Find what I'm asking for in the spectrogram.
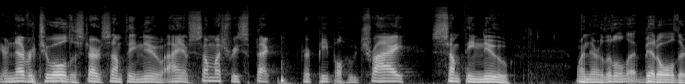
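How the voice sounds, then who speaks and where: Medium-pitched male voice, fairly quick, with ordinary pitch variation and a very clean recording over a silent background. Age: 60s. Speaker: livestream host. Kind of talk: casual chat. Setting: live stream. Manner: fast.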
